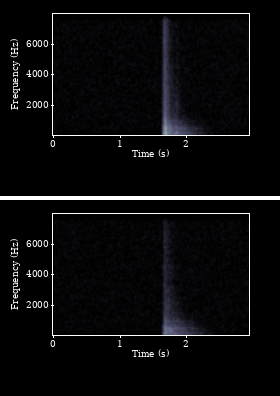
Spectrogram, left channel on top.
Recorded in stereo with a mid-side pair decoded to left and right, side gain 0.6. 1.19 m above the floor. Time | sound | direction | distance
1.6 | a whoosh | 60° left | 0.6 m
